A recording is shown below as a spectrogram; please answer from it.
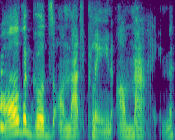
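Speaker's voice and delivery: basic put-on British villain accent. Voicing a shifty warlord questioning intruders: basic british evil guy accent. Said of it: "basic British, like, evil guy".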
